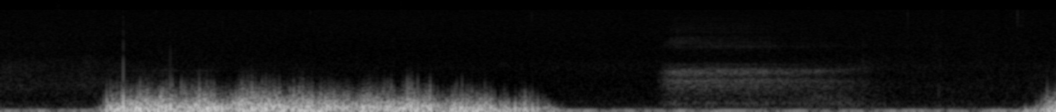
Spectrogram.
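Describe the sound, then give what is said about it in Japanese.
Gentle blowing into the left ear in ASMR: one long, soft breathy puff of about two seconds, followed by a quieter airy hiss and the start of another puff at the end. “ぬるぬるが抜けた後は右のお耳と同じようにふうふうしましょうね。”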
